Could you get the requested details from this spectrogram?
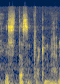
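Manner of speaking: quick, breathy whisper. Real, not acted. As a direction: toss it off in a whisper. Whispered dismissive aside.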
